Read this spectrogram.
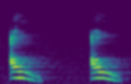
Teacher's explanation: औ वर्णस्य उच्चारणे अपि कण्ठ ओष्ठौ एव अधिकौ सक्रियौ भवतः। अतः औ वर्णस्य उच्चारणस्थानं कण्ठ ओष्ठौ स्तः।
